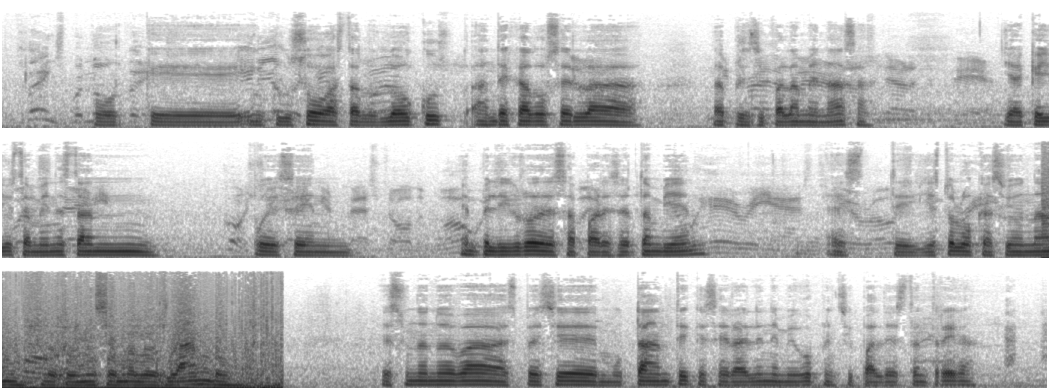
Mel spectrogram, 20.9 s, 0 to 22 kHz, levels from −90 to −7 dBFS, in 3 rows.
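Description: A data bit likely stuck at a fixed value, probably from a faulty line or converter, shifts roughly half the samples by a step of around -20 dBFS from 13.92 to 15.85 s, producing harsh, buzzy stuck bit distortion and filling quieter moments with noise.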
